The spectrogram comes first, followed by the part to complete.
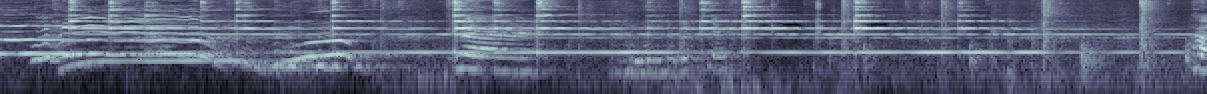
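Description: Brass hand bell rung repeatedly by hand, with rapid clapper strikes and a ring that holds steady from about a second in.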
